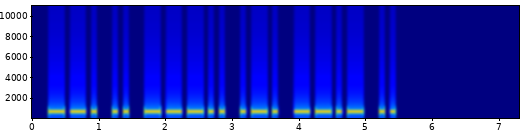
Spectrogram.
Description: Morse code, heard as a keyed tone, about 15 wpm, 700 Hz. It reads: GI8RQI
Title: DXCC-100 Call Signs - 6 Characters - Repeated 2x - 15wpm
